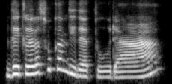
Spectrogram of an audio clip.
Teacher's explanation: entonces el tono final va a ser hacia arriba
